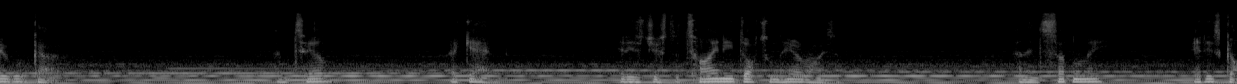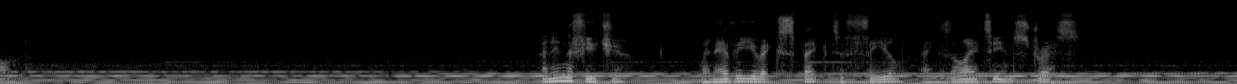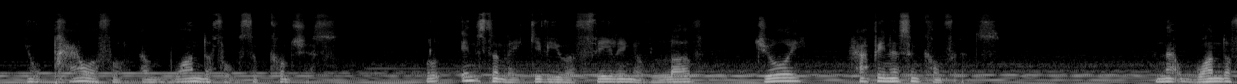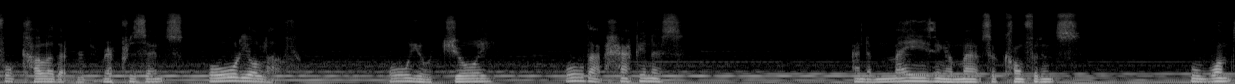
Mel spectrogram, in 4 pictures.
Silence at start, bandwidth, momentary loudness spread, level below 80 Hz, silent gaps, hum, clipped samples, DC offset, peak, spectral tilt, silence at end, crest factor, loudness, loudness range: 0 s; 12 kHz; 14 LU; -48 dBFS; none; 50 Hz at -50 dBFS; under 0.1%; under 0.1%; -10 dBFS; -7.5 dB/octave; 0 s; 20 dB; -31 LUFS; 8 LU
